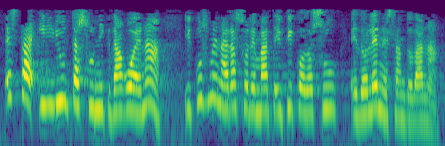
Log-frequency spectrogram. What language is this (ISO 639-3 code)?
eus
